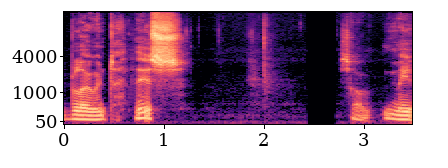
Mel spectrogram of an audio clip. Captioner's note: silence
